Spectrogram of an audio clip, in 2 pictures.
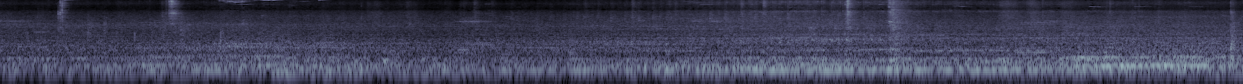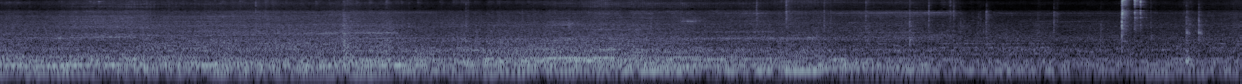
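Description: Steady low rumble of motor-vehicle engines and traffic. A few sharp clicks and knocks come from a plastic motorcycle instrument cluster being handled and taken apart.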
